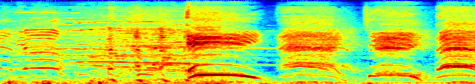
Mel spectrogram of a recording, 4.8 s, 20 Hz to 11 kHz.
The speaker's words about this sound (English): Hey, the fire pit crew over here, they got something going on. They've been cheering us like every 3 seconds. Fire pit crew.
